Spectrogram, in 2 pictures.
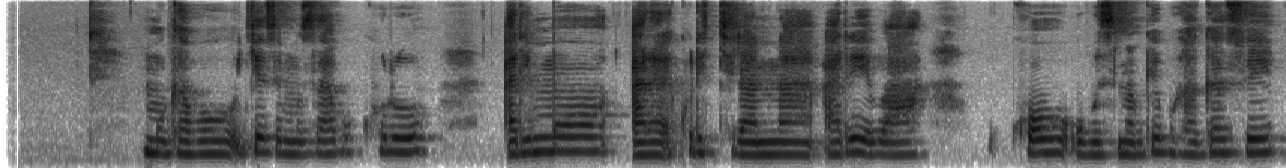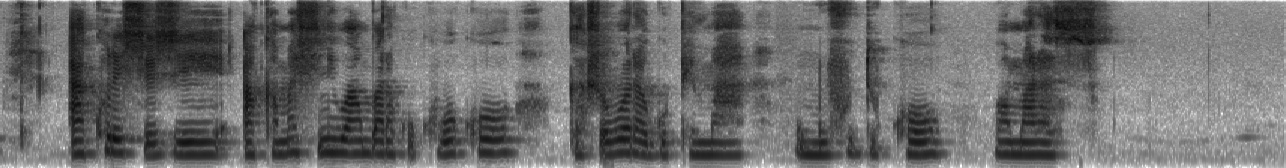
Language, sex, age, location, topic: Kinyarwanda, female, 36-49, Kigali, health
